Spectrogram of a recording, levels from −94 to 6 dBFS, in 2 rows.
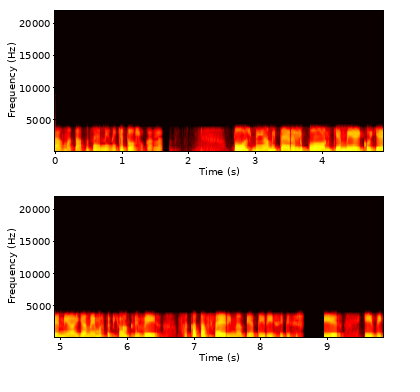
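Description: Packet loss with pitch repetition hits this speech three times. At 1.42–1.76 s, after "και τόσο", about 260 ms goes missing in bursts spread over 360 ms, with the longest run 160 ms. At 6.14–6.16 s, between "για να είμαστε πιο" and "θα καταφέρει να διατηρήσει", a single 20 ms gap passes as a brief buzzy hold. At 8.60–8.96 s, after "καταφέρει να διατηρήσει τις", 360 ms drops solidly. Each time the receiver loops the last pitch period and fades it over about 50 ms, so the longer gaps sag into silence before the speech cross-fades back in.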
